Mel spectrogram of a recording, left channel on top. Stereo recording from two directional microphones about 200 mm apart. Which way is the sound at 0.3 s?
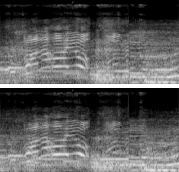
15° right (ahead or behind).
